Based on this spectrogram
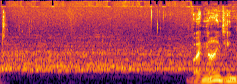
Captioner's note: spectators continue cheering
